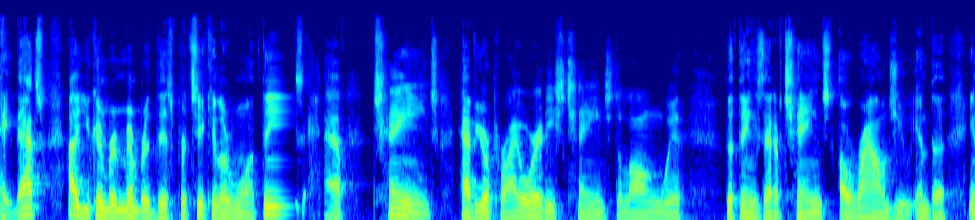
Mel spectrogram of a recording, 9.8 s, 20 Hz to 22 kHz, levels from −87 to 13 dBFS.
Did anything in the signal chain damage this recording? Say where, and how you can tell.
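Yes. At 2.71 to 2.98 s the speech gives way to a buzzy continuation of the last sound lasting about a quarter of a second, and the audio resumes with that stretch gone. This is likely a long network dropout, where the receiver extrapolated rather than falling silent. Unlike a buffer glitch, the continuation fades instead of clicking or repeating.

At 3.19 to 3.26 s there is a brief smear of about 45 ms, where the decoder patched roughly 40 ms of missing packets by extending the preceding sound and then blending back. This short concealed packet loss, also network-side, is far shorter than the earlier gap and never decays into near-silence.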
